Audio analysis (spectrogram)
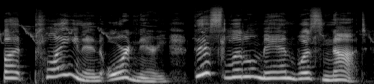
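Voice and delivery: ordinary delivery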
